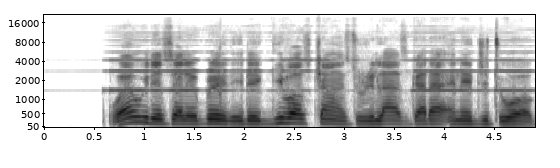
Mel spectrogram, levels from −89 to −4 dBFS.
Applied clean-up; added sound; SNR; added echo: neural mask model RNNoise.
